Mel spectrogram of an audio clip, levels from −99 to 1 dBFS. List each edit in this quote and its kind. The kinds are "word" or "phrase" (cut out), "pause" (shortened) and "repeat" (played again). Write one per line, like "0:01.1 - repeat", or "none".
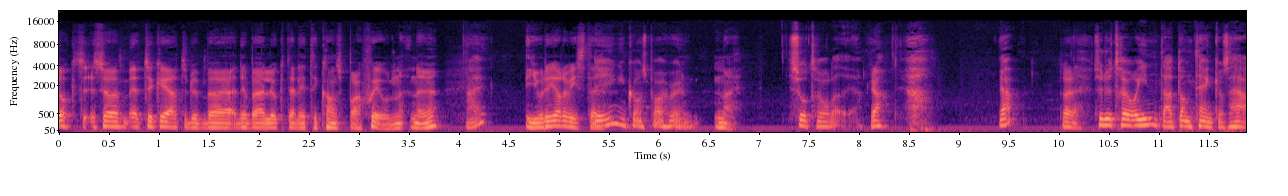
none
